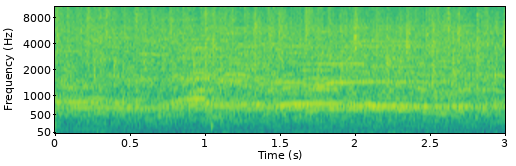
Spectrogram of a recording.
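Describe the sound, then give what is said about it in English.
A crowd goes wild with hands in the air, cheering and roaring without a break, a dense wash of many voices yelling together at a steady, loud level, with a few higher shouts rising above the din. “the crowd is going ballistic. Hands are in the air.”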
